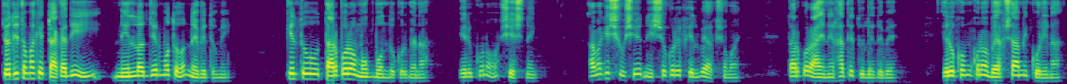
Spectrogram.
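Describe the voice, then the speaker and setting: A man reading aloud and voicing a calm male outlaw boss who talks with cool, mocking menace. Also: a little high, normal speed, lightly acted. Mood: scornful.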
